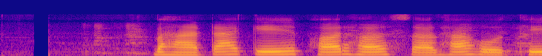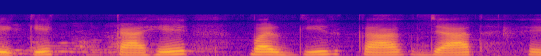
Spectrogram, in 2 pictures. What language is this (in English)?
Chhattisgarhi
